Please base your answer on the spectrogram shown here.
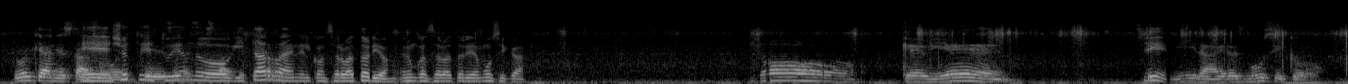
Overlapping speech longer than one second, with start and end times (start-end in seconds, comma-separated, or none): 0.8-2.9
